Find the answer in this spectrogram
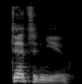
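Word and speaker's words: detinue: didn't see the pronunciation it's Stetson did debt in you or yeah debt in you that's a new I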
